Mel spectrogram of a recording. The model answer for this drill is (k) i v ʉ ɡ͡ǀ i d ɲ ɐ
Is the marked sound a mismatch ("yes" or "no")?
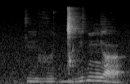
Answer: no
